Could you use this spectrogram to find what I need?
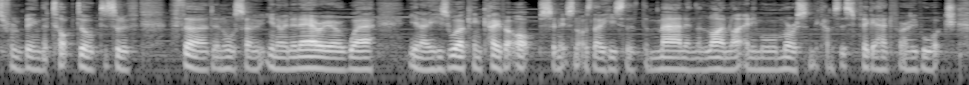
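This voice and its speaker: Very fast, monotone speech from a man with flat intonation, over noticeable background noise. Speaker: gaming YouTuber. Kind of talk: casual talk to camera. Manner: mellow.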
